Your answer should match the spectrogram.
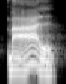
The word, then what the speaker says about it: Baal: Unos dicen Baal, Baal es la pronunciación correcta.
